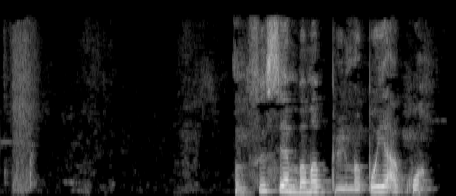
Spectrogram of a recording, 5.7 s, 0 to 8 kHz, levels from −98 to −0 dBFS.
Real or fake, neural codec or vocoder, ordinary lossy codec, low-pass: real; none; MP3, 48 kbps; 7.2 kHz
